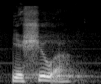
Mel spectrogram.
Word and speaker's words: Yeshua: Hebrew base, which is called Joshua, or the way that you actually pronounce it is Yeshua.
